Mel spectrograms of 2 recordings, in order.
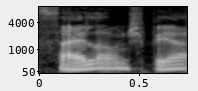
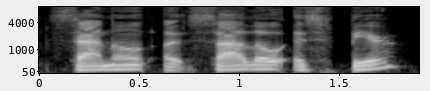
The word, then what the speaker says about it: Seiler und Speer: It's called Seiler Und Speer. I would love to hear you pronounce it.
